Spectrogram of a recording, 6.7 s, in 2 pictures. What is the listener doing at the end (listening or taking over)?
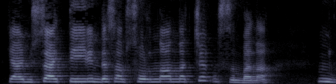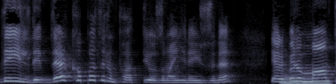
listening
